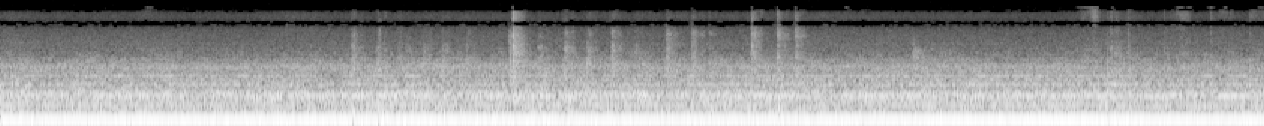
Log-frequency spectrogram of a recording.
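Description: Steady low hum, with a few faint soft taps of a dry mop brush dabbing paint onto a stretched canvas.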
